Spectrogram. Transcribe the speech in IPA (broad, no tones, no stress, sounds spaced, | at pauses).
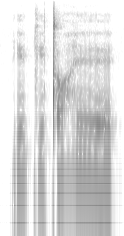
ɾʲ e kʲ e tʼ ʌ ɦ e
